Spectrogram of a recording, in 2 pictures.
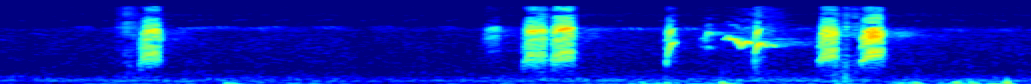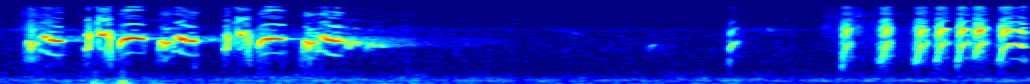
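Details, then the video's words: Sooty-headed bulbul in full voice, calling to others: scattered sharp clicks and short chirps, then a quick series of clear, looping whistled notes, ending in rapid ticking chirps, with a faint low hum beneath. "Suara Burung Kutilang Gacor Memanggil Kawan"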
